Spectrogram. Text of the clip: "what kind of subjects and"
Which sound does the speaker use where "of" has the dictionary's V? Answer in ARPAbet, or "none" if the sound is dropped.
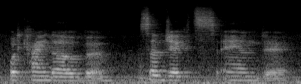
V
